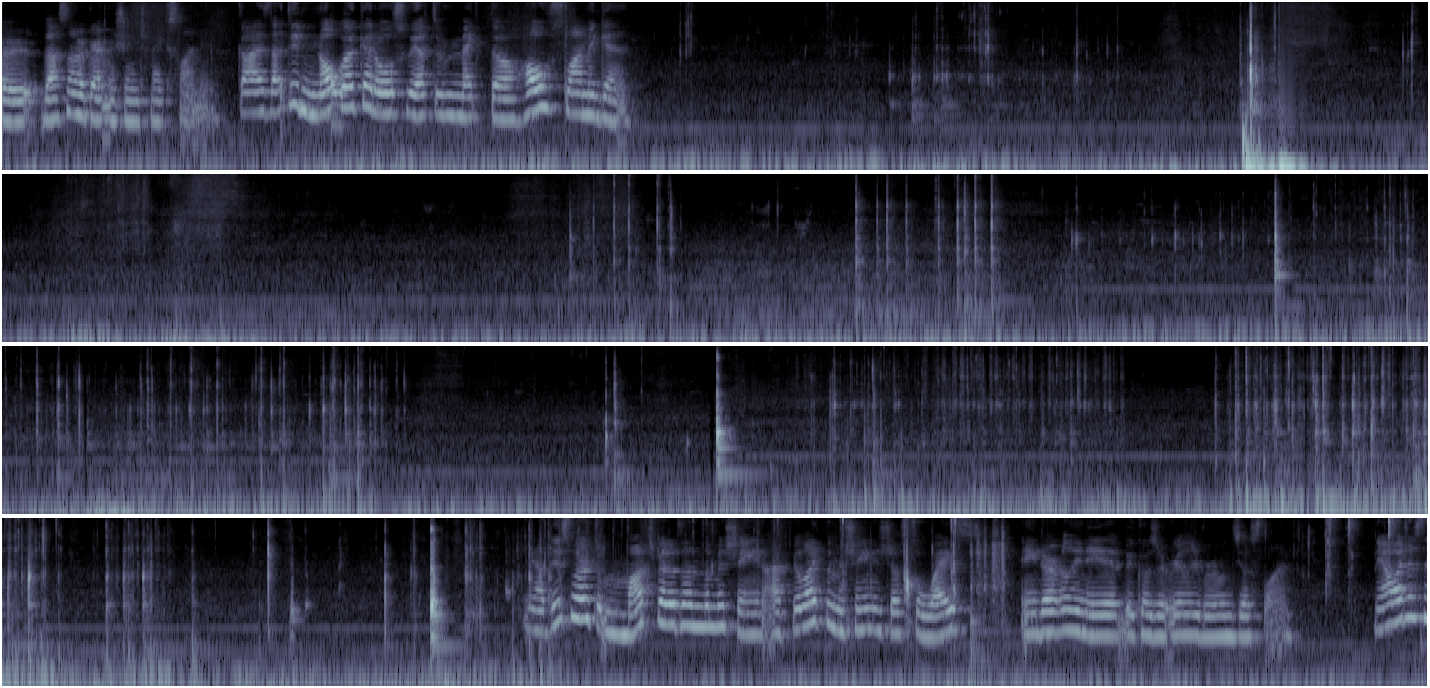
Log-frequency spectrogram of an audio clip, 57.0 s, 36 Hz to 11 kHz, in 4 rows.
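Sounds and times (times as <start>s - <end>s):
slime stirred in a bowl: 21.8s - 33.5s, 35.7s - 52.4s
sharp knocks: 35.6s - 36.2s.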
